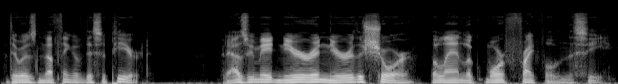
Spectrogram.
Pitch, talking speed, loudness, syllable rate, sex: 95 Hz, 235 wpm, -17 LUFS, 6.2 syllables/s, male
